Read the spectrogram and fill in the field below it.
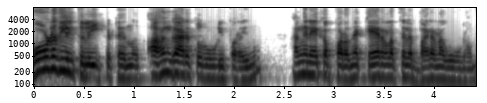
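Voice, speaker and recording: A man speaks against a quiet background. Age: 60s. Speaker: political activist and advocate. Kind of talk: talk show interview. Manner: animated.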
